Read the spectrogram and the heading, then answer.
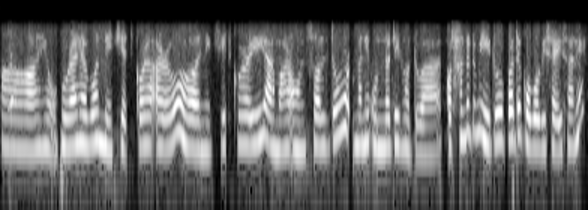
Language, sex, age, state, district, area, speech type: Assamese, female, 18-30, Assam, Dibrugarh, rural, conversation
